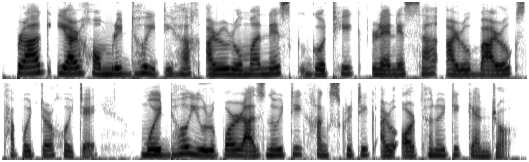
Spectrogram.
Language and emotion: Assamese, neutral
